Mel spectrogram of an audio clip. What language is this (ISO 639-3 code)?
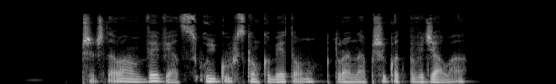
pol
